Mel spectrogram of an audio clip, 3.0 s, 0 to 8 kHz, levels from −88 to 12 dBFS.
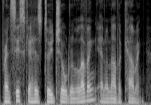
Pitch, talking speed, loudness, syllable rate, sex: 100 Hz, 160 wpm, -18 LUFS, 5.3 syllables/s, male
